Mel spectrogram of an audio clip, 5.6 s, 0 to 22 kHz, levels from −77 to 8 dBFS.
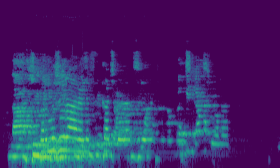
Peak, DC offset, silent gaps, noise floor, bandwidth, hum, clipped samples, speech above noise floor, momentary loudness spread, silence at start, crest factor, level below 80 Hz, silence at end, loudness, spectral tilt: -2 dBFS; under 0.1%; none; -73 dBFS; 7.6 kHz; none; under 0.1%; 59 dB; 17 LU; 0.15 s; 14 dB; -52 dBFS; 1.05 s; -15 LUFS; -6.5 dB/octave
